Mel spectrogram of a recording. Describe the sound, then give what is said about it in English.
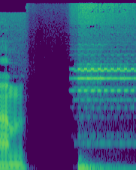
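A phone ringing: a steady electronic ring starts after a short silence and continues to the end. “Do you hear that? Is that my phone's not ringing?”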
